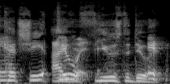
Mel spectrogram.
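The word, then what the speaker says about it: Cait Sith: of context what was kate sith up to yeah it's it's still wild to me that it's actually pronounced cat she i can't do it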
